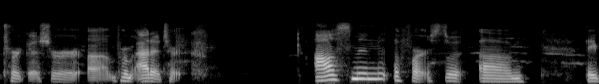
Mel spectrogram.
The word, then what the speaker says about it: Osman: what we considered turkish or um from ataturk osman the first um they pronounced othman rules from 1299 to 1326 and this is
